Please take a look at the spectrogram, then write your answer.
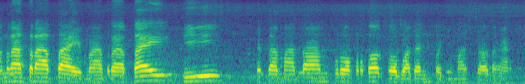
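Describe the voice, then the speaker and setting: Noticeable background noise surrounds a man talking very fast. His pitch is fairly high and his intonation fairly even. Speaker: podcast host. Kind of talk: podcast interview.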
